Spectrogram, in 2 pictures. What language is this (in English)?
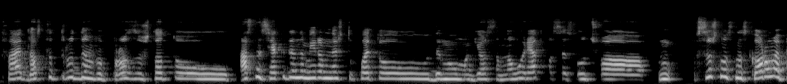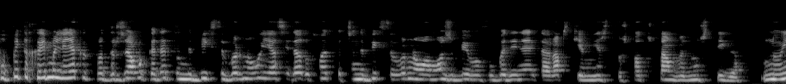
Bulgarian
